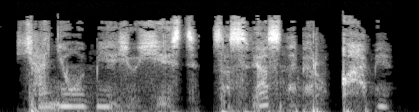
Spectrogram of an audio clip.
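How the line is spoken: Whisper against lips. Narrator (Russian): шепнула ему в губы

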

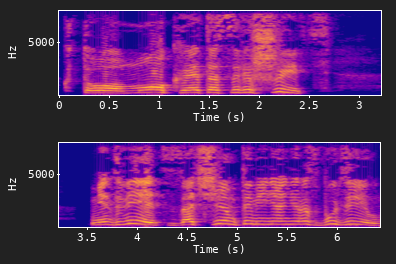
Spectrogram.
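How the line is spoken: Lion's roaring exclamation. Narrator (Russian): лев начал страшно рычать и воскликнул

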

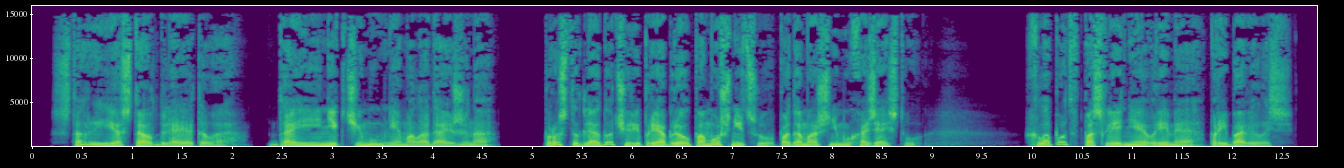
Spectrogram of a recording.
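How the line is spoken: Calm, even voice. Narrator (Russian): Баракат был смущен таким вопросом, но, успокоившись, ровным голосом ответил

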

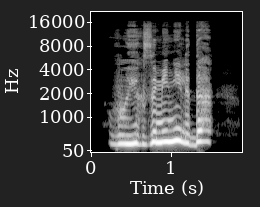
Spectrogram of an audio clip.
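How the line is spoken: Trembling question. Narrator (Russian): дрожащим голосом спросила я

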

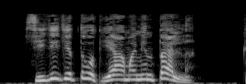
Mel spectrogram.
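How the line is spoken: Shouted. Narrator (Russian): крикнул я

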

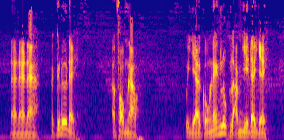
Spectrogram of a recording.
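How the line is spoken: Roused, raised voice. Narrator (Vietnamese): Ông bảo vệ bị đánh thức cao giọng nói

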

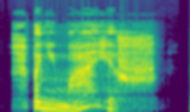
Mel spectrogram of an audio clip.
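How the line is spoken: Whisper. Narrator (Russian): зашептала Полина

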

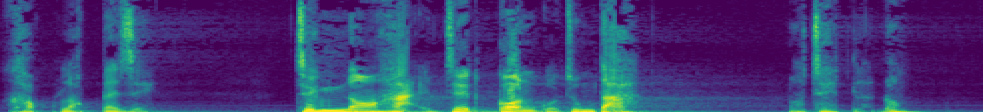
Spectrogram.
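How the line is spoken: Harsh, stern voice. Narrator (Vietnamese): Thấy vợ khóc, ông Lâm gằn giọng

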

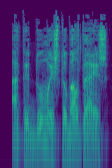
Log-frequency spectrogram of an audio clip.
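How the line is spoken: Gruff barking. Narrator (Russian): рявкнул Санек

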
